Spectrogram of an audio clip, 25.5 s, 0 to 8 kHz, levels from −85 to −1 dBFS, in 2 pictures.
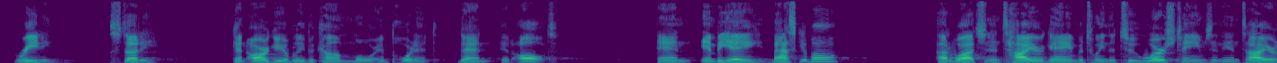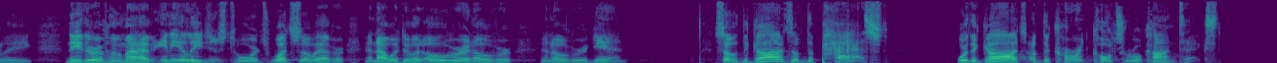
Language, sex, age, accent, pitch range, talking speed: English, male, 50-69, American, 160-225 Hz, 145 wpm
